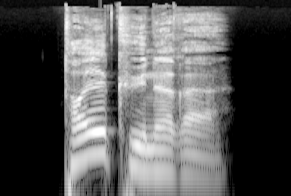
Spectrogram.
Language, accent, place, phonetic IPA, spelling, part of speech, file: German, Germany, Berlin, [ˈtɔlˌkyːnəʁə], tollkühnere, adjective, De-tollkühnere.ogg
- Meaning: inflection of tollkühn: 1. strong/mixed nominative/accusative feminine singular comparative degree 2. strong nominative/accusative plural comparative degree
